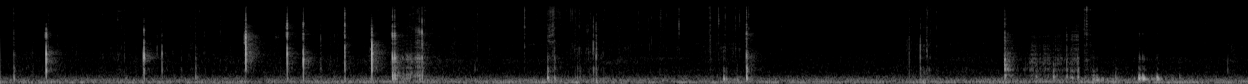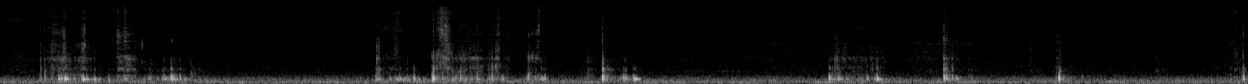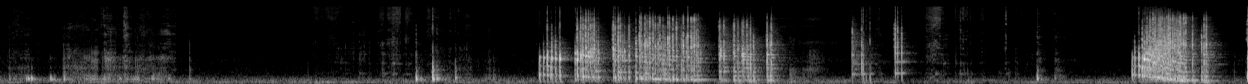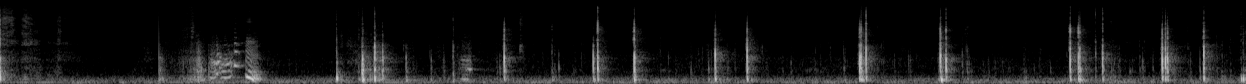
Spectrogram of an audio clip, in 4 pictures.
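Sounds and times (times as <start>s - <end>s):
stretchy toy scraping and tapping: 30.4s - 34.4s
pop tube ribbed zipping sweeps: 36.3s - 37.2s.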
